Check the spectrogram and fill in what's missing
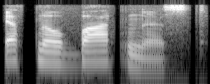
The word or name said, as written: ethnobotanist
